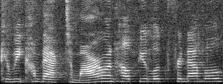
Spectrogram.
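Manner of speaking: ordinary talk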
